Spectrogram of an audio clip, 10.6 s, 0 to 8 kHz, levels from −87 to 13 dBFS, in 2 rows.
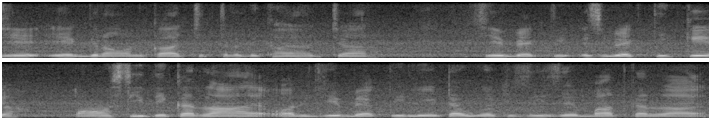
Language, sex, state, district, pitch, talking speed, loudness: Hindi, male, Uttar Pradesh, Jalaun, 160 Hz, 160 wpm, -18 LUFS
